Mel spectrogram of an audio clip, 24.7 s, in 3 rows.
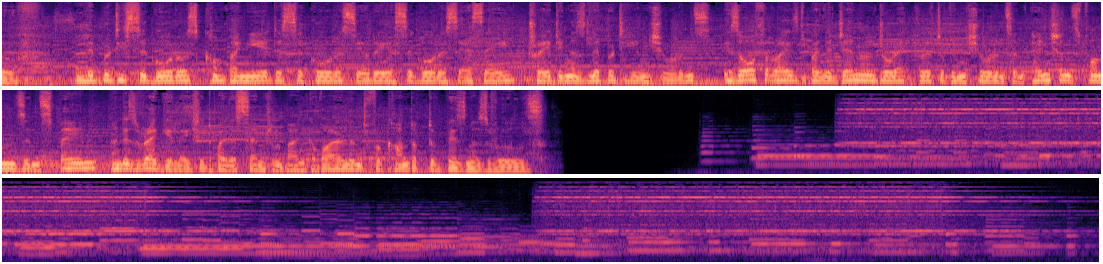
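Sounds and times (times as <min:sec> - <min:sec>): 
speech: 0:00.0 - 0:12.4
telephone ringing: 0:14.5 - 0:19.1, 0:20.5 - 0:24.7.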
